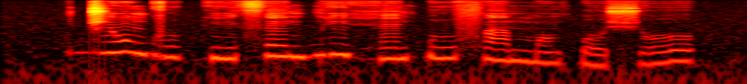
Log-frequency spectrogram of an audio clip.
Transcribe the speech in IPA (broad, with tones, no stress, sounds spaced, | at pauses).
d͡ʒ ɔ̃˦ ɡ u˧ k ĩ˧ s ɛ̃˦ ɡ͡b ĩ˦˨ h ɛ̃˧ k͡p u˧ f ã˦ m ɔ̃˧ k͡p o˨ ʃ o˨˦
